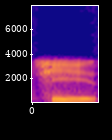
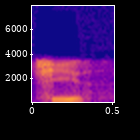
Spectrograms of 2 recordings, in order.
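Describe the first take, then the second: First: The word ends with a voiced z sound. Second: The word ends with a voiceless s sound. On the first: "the Z at the end of the word is the voiced sound" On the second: "the unvoiced counterpart of that is an S"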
